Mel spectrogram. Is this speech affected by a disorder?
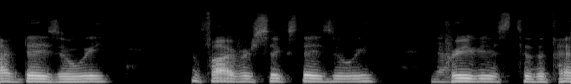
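Yes: young onset Parkinson's disease.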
